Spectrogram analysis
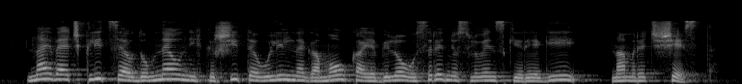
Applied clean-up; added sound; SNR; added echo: none; none; none; none.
